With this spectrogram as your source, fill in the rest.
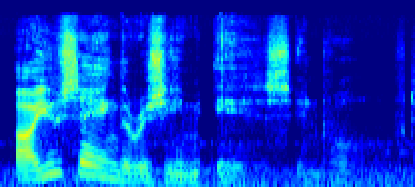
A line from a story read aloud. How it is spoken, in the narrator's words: Thrawn asked coolly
